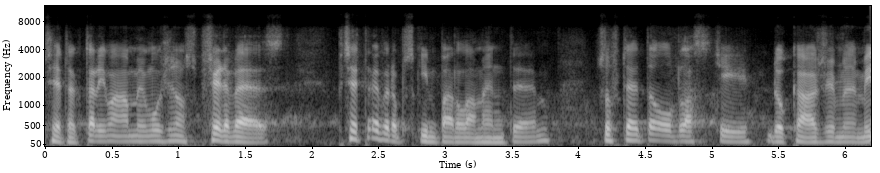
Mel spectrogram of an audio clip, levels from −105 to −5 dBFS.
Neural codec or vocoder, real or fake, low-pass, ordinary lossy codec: codec, 16 kHz, 2 kbps, X-Codec, HuBERT features, trained on LibriSpeech; fake; 7.2 kHz; Opus, 24 kbps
